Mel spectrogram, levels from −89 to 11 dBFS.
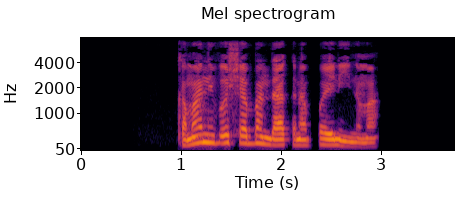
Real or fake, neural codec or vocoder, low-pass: real; none; 7.2 kHz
